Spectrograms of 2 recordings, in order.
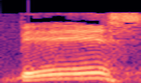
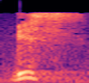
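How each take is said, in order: First: The vowel is drawn out long. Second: The vowel is kept short. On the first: The speaker calls it wrong. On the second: The speaker calls it right.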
